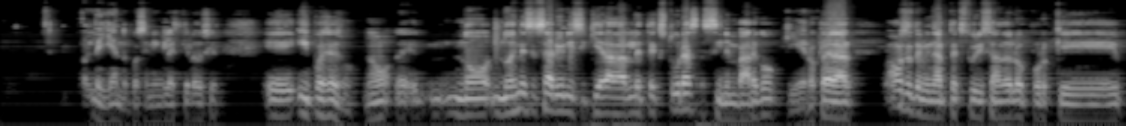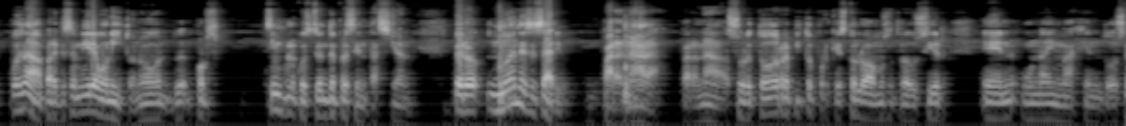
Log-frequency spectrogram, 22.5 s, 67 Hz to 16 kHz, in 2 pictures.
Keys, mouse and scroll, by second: 2.3 middle click, 2.9-3.7 scroll down 1, 3.7 click, 4.6 click, 6.0-7.2 scroll down 3, 8.8 h, 10.2-11.8 middle drag, 10.9 scroll down 1, 11.7 click, 12.0 Tab, 13.0 middle click, 14.8 3, 15.4 click, 18.0 shift+middle click, 18.8 typing, 20.1 click, 21.4 e.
